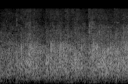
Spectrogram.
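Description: Audience applause at a political rally fills the moment, a steady dense clapping from a crowd, fairly loud and close, with no pauses.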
